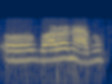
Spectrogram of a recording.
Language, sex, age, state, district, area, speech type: Nepali, female, 30-45, West Bengal, Kalimpong, rural, conversation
